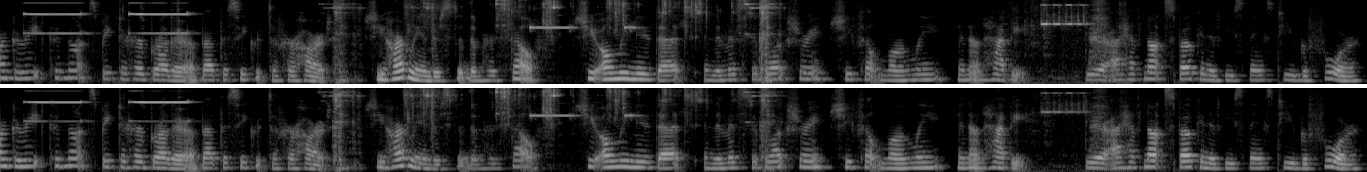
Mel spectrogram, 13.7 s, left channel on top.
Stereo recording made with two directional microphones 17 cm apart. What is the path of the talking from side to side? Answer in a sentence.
In this clip you hear the talking move from right to left and back again.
